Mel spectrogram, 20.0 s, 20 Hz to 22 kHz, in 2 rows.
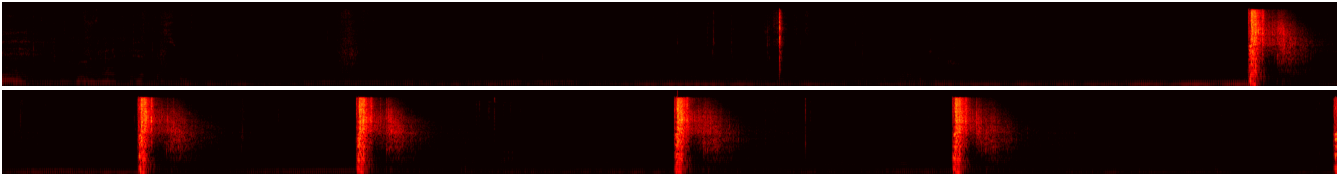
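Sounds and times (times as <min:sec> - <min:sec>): gunshots with echo: 0:09.4 - 0:09.9, 0:11.0 - 0:11.6, 0:12.7 - 0:13.3, 0:15.0 - 0:15.6, 0:17.1 - 0:17.8.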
